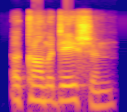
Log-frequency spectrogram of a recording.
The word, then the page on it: accommodation: Indian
